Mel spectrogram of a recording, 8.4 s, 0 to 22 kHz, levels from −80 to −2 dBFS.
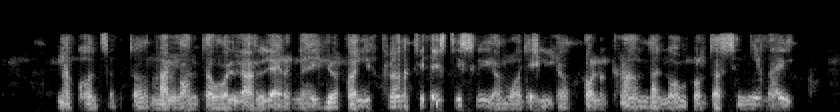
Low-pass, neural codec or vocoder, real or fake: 7.2 kHz; codec, 24 kHz, 1.5 kbps, HILCodec; fake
